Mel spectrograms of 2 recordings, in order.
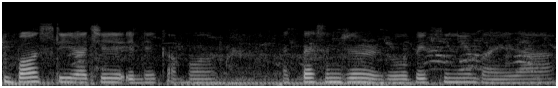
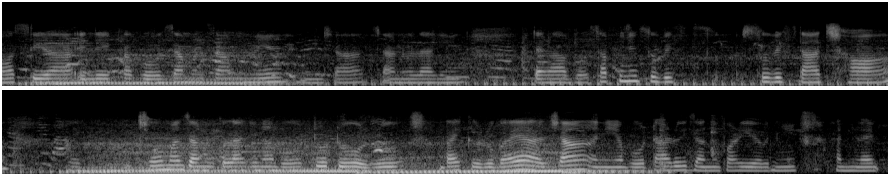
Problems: constant background noise, continuous background conversations, low volume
